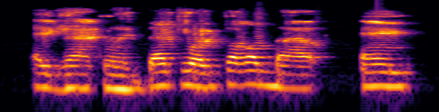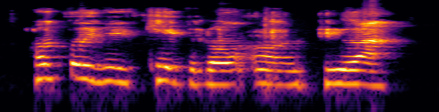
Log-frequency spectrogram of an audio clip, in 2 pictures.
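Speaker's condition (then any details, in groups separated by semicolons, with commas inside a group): Cerebral palsy; mild speech impediment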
